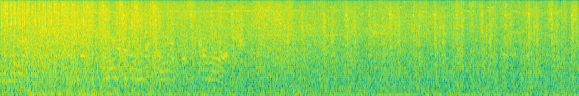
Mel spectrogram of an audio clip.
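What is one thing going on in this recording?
A loud explosion roars and rumbles.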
